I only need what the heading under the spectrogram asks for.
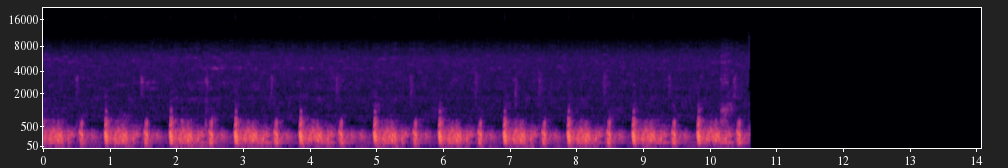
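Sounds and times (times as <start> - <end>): heart murmur noise: 0.0 - 10.6
heartbeat through stethoscope: 0.0 - 10.6.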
